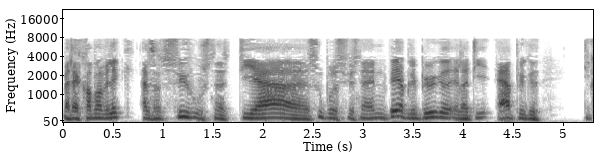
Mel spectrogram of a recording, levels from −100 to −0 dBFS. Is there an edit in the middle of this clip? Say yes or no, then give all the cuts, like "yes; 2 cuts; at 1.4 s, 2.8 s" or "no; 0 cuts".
no; 0 cuts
